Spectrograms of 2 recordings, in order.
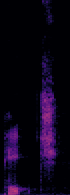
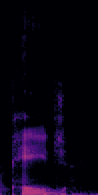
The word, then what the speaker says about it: page: same page okay notice that page is also ending on that just sound so you want to make sure your throat's vibrating what tends to happen with students is that they release they make it a voiceless sound so it sounds like page page but it's more page page making sure there's a little vibration in your throat okay to be on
